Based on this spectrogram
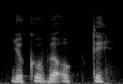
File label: "relámpago", Yaqui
